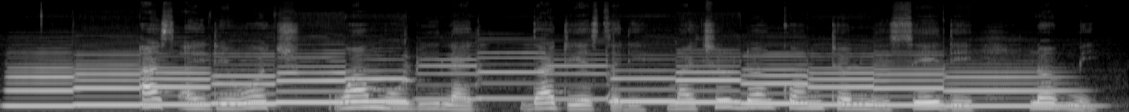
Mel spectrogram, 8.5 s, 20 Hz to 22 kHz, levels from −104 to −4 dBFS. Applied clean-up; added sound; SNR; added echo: none; Wind instrument, woodwind instrument; -3 dB; none.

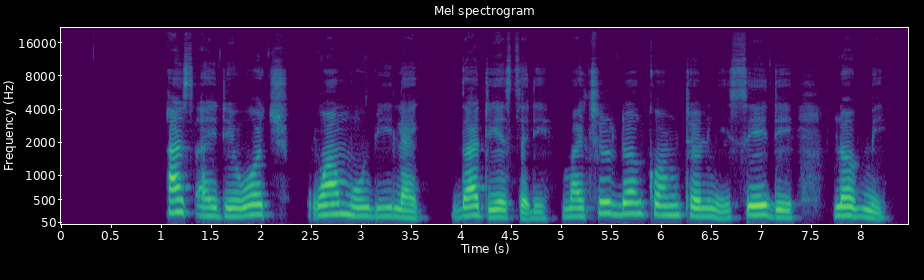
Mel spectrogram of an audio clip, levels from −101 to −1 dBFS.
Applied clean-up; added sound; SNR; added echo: neural mask model Resemble Enhance denoiser.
